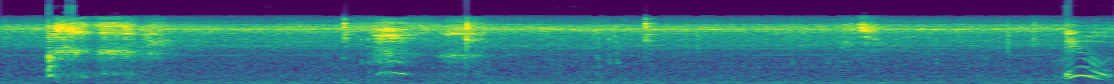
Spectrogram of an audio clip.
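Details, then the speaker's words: A cat sneezing repeatedly, owner suspects allergies or something caught at the back of the throat; several short, sharp sneezes and snorts with a person's voice in a small room. "ew don't ew don't sneeze on me he's like snorting that's enough couple more sneezes oh yep oh one more there oh here it comes oh my God one more Snee oh yeah"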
